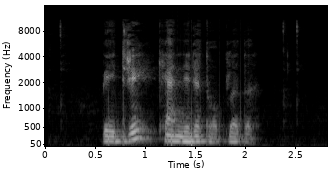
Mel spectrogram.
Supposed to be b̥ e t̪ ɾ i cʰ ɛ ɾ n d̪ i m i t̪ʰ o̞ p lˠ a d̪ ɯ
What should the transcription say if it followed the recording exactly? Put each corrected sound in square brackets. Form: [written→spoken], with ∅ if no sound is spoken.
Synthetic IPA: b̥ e [t̪→d̪] ɾ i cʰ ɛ [ɾ→∅] n d̪ i [m→n] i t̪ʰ o̞ p lˠ a d̪ ɯ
